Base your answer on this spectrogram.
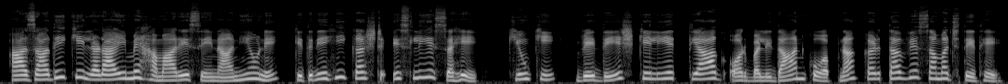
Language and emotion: Hindi, neutral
